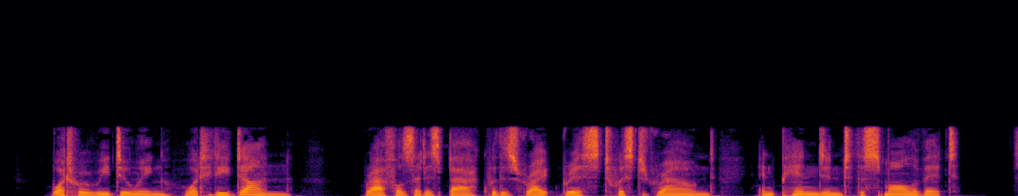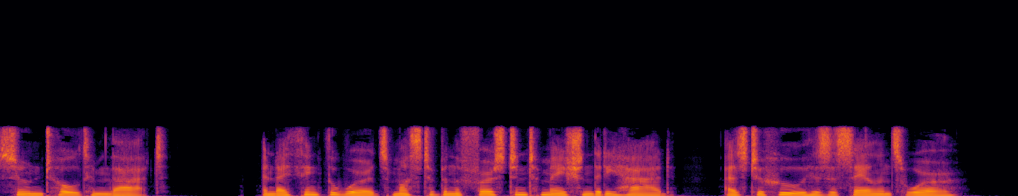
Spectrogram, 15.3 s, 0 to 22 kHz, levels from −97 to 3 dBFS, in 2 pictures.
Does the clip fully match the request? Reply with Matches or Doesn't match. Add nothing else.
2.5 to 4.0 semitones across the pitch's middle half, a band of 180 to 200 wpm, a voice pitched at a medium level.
Matches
